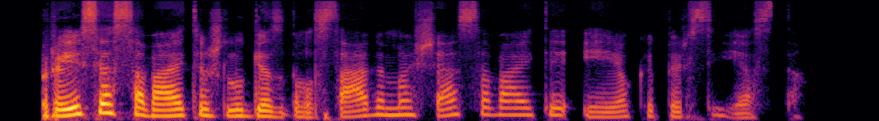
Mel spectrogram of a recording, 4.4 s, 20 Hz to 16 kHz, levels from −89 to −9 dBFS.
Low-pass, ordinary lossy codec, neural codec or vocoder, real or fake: 14.4 kHz; Opus, 16 kbps; none; real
